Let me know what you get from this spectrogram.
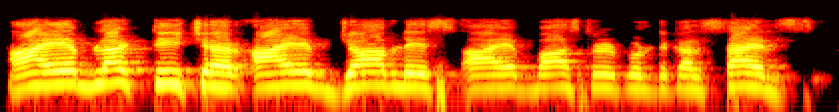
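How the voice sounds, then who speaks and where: Man from Pakistan, fairly high voice, halting plain English, lo-fi call audio. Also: fairly even intonation, bright, forceful tone. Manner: halting, simple non-native English. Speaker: new guest. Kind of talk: online meeting introduction. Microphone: video call.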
